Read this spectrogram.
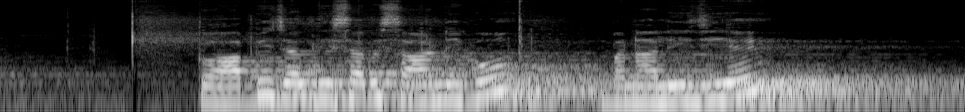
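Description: A young man speaks aloud in an echoing room.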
